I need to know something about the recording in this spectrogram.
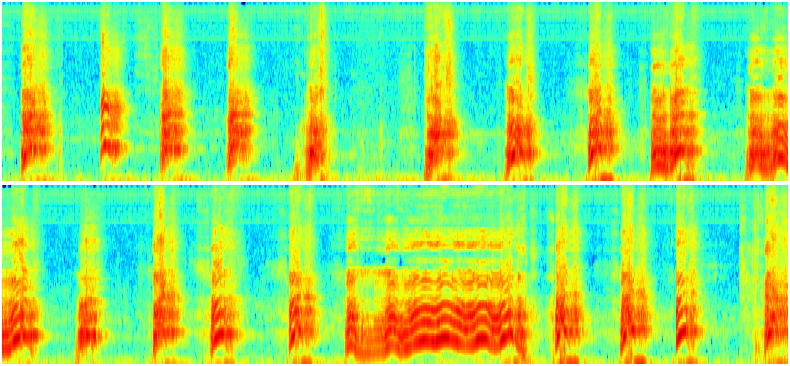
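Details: A greyhound barks repeatedly for about twenty seconds, roughly one sharp bark a second, with a long wavering howl-like cry in the middle before the steady barking resumes.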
